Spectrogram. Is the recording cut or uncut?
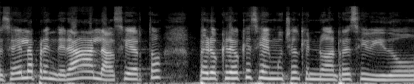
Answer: cut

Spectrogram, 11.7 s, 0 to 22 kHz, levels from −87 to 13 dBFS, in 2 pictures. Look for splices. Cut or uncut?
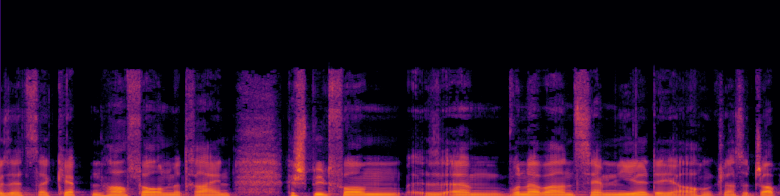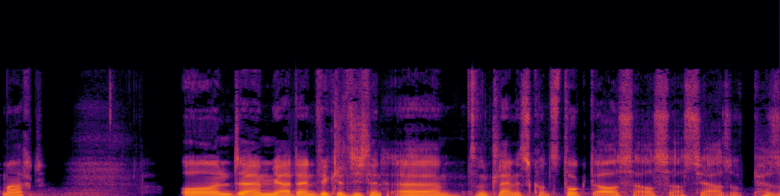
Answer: cut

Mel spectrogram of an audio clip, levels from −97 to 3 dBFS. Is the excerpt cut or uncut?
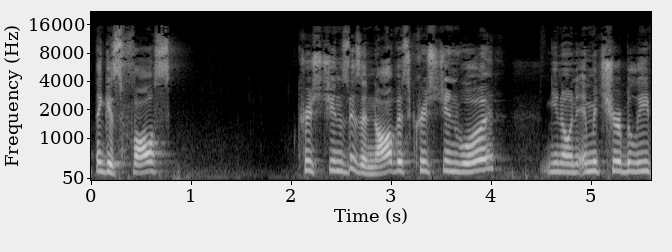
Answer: cut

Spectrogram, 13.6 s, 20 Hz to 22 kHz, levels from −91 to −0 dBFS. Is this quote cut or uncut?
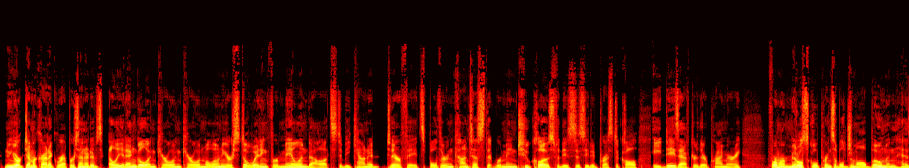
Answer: cut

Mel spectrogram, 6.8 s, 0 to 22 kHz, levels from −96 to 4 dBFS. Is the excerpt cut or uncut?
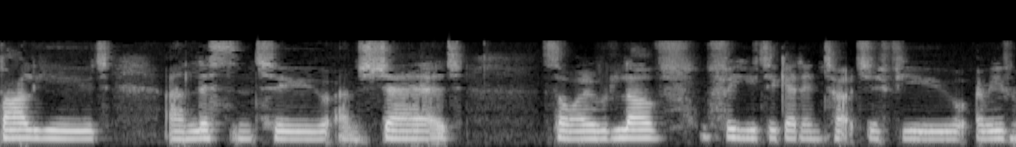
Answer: uncut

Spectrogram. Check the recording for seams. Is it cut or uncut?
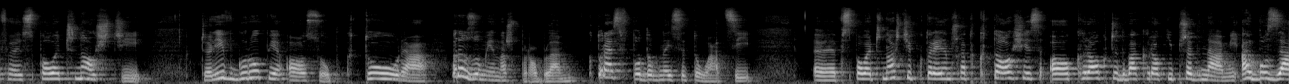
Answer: uncut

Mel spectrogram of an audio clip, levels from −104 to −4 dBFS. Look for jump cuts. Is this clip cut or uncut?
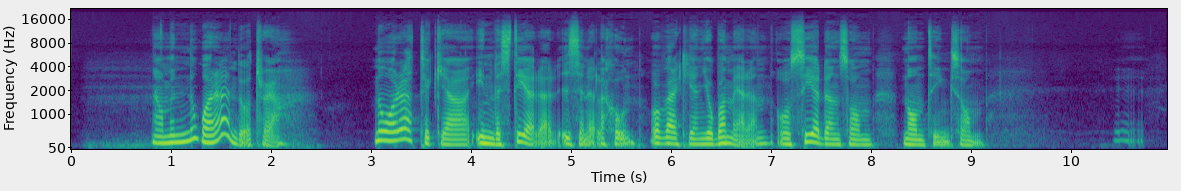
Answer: uncut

